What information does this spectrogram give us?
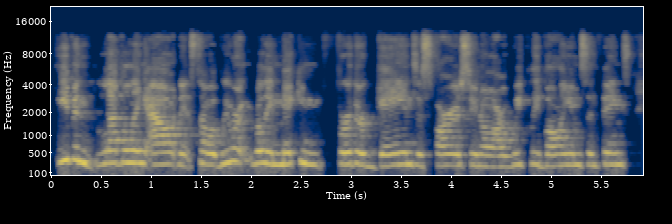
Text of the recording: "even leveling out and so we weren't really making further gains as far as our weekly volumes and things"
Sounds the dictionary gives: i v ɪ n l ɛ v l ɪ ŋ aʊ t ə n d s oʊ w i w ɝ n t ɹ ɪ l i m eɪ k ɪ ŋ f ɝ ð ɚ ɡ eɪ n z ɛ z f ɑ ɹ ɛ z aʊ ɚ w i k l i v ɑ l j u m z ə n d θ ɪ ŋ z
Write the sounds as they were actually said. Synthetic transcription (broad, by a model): i v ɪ n l ɛ v l ɪ ŋ aʊ t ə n s oʊ w i w ɝ n t ɹ ɪ l i m eɪ k ɪ ŋ f ɝ ð ɚ ɡ eɪ n z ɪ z f ɑ ɹ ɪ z aʊ ɚ w i k l i v ɑ l j u m z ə n θ ɪ ŋ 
